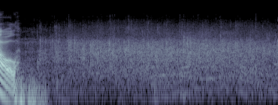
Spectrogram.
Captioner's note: audience applauding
